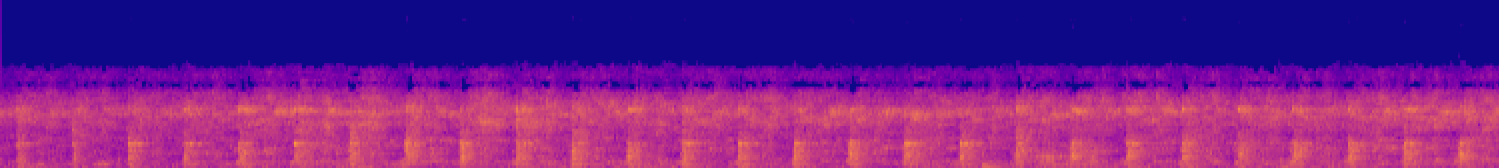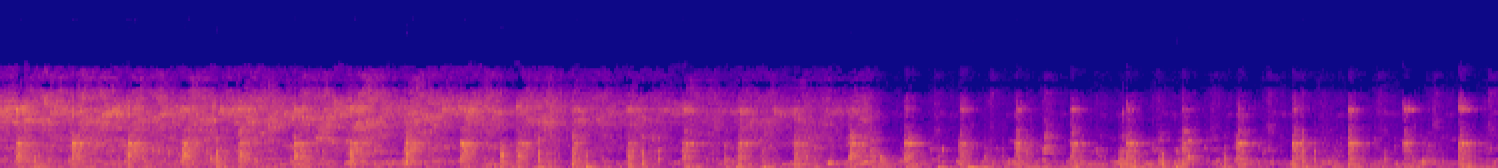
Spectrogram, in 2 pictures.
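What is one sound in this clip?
A packaging machine clatters with a fast, steady rhythm of mechanical clicks.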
